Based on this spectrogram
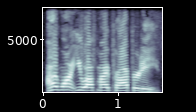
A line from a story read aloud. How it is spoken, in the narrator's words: the woman screams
